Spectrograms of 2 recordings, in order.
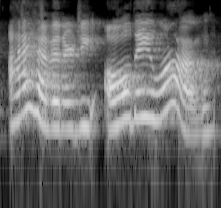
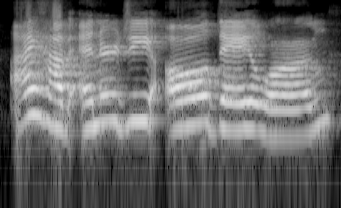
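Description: First: It is said in a lively, peppy way. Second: It is said in a plain, flat way.

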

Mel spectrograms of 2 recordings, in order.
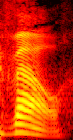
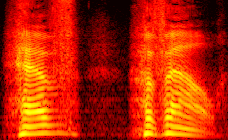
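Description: First: The word is said plainly without extra breath. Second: The word is said with breath blown out. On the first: The speaker calls it wrong. "You can't say hevel. That's not how it's pronounced" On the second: The speaker calls it right. "you have to say it with two breaths... you have to blow out"

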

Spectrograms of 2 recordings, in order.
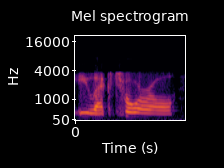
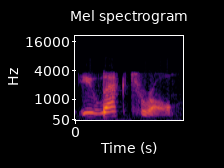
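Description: First: The stress is on the third syllable. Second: The stress is on the second syllable. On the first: The speaker calls it wrong. "you're getting more and more commonly hearing electoral" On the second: The speaker calls it right. "the preferred is electoral with the pronunciation on the second"

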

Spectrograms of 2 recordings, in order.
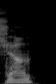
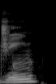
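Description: First: The name sounds like French 'zhahn'. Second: The name sounds like English 'jeen'. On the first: The speaker calls it right. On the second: The speaker calls it wrong. "It's not Billy Jean"

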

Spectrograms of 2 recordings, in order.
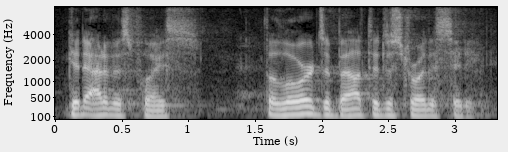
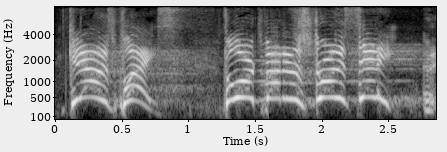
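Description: First: It is said casually, without urgency. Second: It is said urgently and forcefully.

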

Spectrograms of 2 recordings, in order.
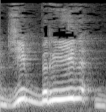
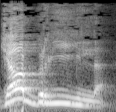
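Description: First: The first syllable has an 'i' vowel. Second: The first syllable has an 'a' vowel. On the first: "Instead of Jibreel" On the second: "You have Jabreel"

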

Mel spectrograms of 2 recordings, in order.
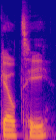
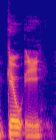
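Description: First: The T sound in the middle is pronounced. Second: The T sound in the middle is dropped. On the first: "Instead of guilty" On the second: "typically you don't pronounce your T's. So you say guilty"

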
